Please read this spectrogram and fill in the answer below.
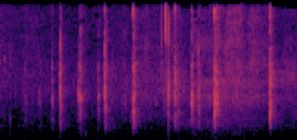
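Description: Faint, irregular small clicks of computer input, about a dozen spread over two seconds, over a steady low hum.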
